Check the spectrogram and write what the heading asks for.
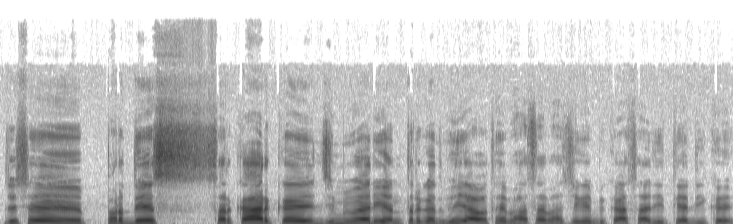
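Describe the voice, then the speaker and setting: A man with an Awadhi accent interviews his guest for local TV in a polite, formal way. His voice is high and smooth, recorded dry and close. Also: fairly even intonation, normal speed, no room sound.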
